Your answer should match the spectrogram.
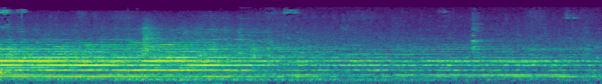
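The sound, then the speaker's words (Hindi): A train passing by, dominated by a steady, layered horn-like drone with several stacked pitches that holds for about six seconds and eases slightly in loudness, with no talking. “क्या ये Back to Godhead Express गाड़ी है जो जा रही है”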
